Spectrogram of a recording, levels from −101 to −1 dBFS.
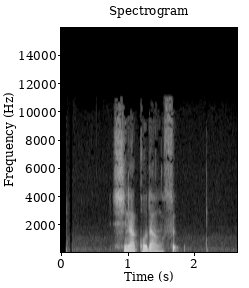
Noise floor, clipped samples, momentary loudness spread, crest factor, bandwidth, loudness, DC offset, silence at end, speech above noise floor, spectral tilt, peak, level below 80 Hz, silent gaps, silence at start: -63 dBFS; under 0.1%; 12 LU; 24 dB; 11.5 kHz; -27 LUFS; under 0.1%; 0.9 s; 37 dB; -4.5 dB/octave; -8 dBFS; -58 dBFS; none; 0.8 s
